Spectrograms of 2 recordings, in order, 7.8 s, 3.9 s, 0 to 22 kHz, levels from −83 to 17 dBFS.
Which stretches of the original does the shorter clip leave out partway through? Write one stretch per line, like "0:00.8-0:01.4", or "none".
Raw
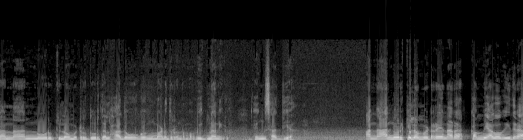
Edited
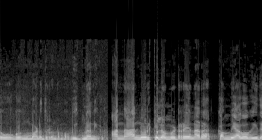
0:03.5-0:05.4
